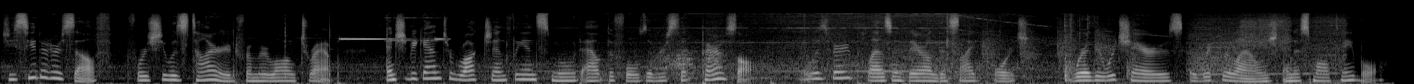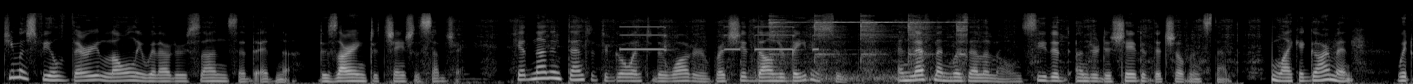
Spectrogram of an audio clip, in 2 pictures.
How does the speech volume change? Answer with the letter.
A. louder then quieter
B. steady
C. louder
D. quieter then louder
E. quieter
B.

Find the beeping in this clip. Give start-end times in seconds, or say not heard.
3.4-4.3, 20.3-22.4.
